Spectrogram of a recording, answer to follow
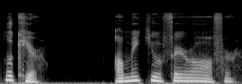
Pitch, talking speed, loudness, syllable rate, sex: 150 Hz, 175 wpm, -16 LUFS, 6.0 syllables/s, male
